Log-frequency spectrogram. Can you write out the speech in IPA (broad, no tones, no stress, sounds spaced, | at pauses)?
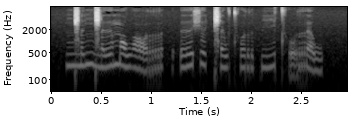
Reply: ŋ͡ǁ ɨ ŋ͡ǁ ɘː m ɔ w ɔː r | ʔ ɘː ʃ ɘː ǁ ɘ w tʰ o r p iː tʰ o̰ r ɐ w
